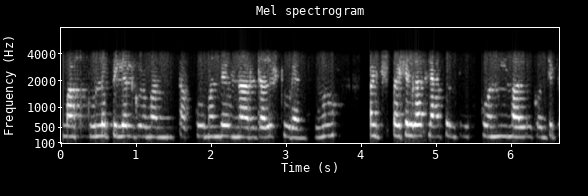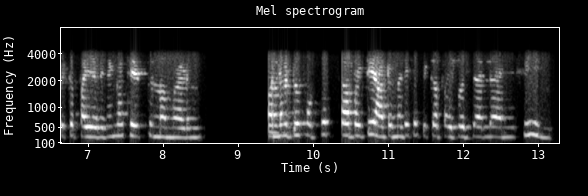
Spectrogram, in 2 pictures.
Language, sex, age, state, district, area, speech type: Telugu, female, 30-45, Andhra Pradesh, Kadapa, rural, conversation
